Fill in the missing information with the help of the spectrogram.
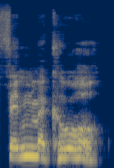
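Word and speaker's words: Fionn mac Cumhaill: And O-U-G-H is... – Augs. – Well, written out, it looks like Fionn McCumail. And it's pronounced Finn McCool.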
